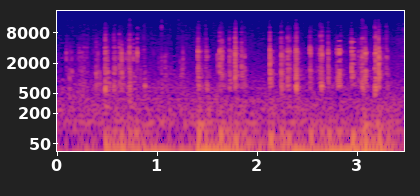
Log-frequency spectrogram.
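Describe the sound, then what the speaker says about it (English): Rapid typing on a computer keyboard, with quick irregular bursts of light clicking keystrokes and brief pauses, fairly close and quiet, with no talk. "So in here, you want to type in begin"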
